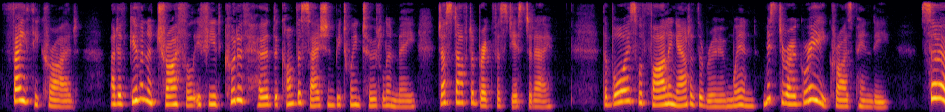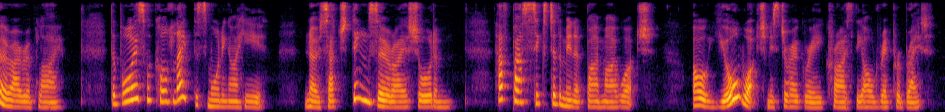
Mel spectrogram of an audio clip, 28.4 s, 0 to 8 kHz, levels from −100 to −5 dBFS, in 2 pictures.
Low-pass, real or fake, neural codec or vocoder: 7.2 kHz; fake; vocoder, 22.05 kHz, 80 mel bands, Vocos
